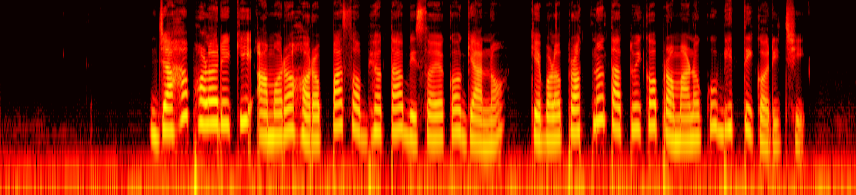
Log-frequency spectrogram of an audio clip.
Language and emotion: Odia, neutral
